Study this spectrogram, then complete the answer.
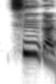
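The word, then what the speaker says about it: つ: 이 치라고 하는 그리고 츠, 치아 사이로 이렇게 숨이 강하게 이렇게 뱉어져야 하는 발음이기 때문에 확실하게 뱉으시면서 따라해 주시면 될 것 같아요.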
